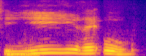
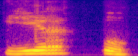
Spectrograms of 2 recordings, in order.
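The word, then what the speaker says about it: יִירְאוּ: means feared, they feared, the meteg is placed beside the 𝗥𝗘𝗦𝗘𝗥 to indicate that this 𝗥𝗘𝗦𝗘 is long. It's long. It's yireu. Yireu. It's not yir'u. Yir'u is the way that you say they saw.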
